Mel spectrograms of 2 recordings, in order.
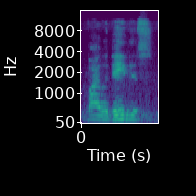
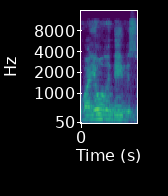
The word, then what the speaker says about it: Viola Davis: going to say is one um one actress Violet Davis or Viola Davis pronouncing her name wrong I want to make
